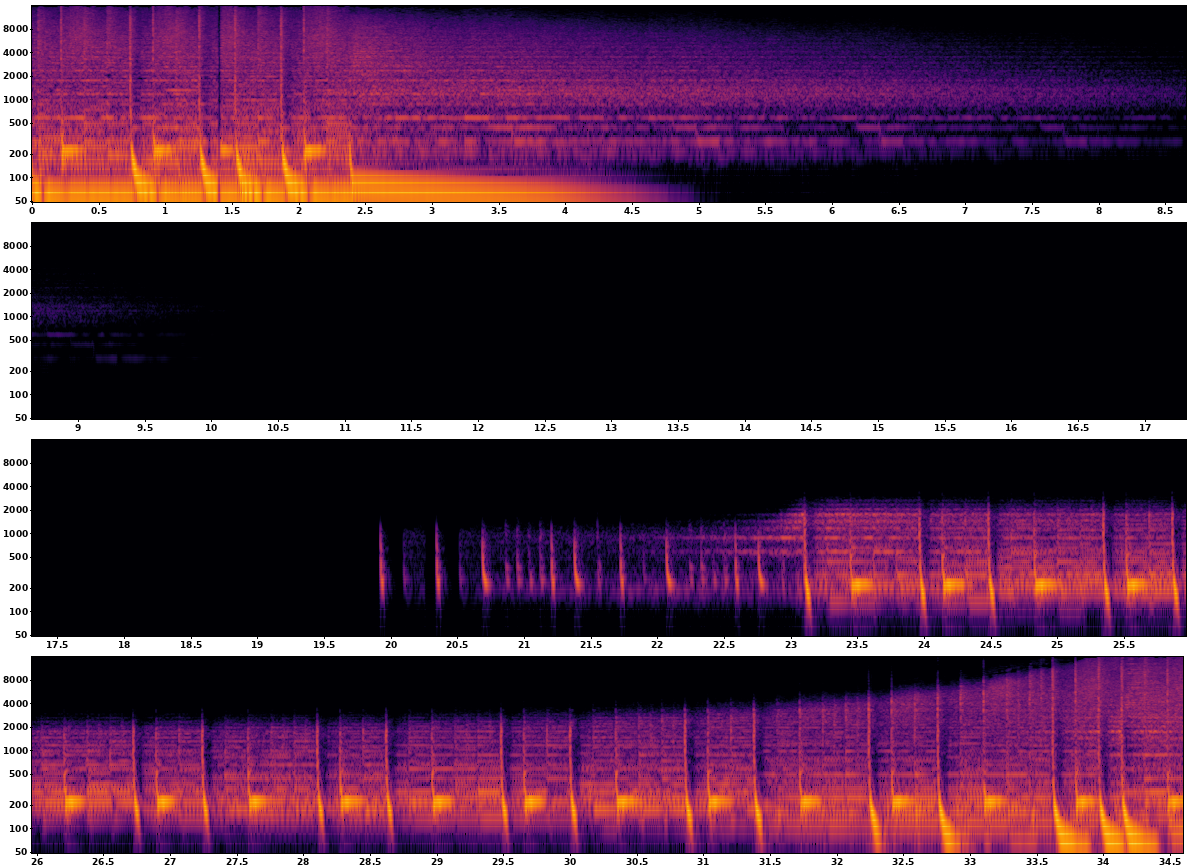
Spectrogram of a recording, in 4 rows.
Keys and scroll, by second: 2.3 BackSpace, 10.7 ctrl+z, 17.0 ctrl+z, 26.1 ctrl+z.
